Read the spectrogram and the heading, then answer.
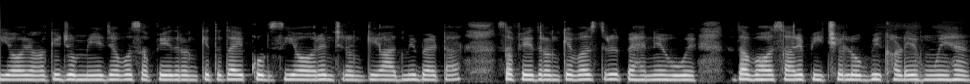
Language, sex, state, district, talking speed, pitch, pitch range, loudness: Hindi, female, Bihar, Kishanganj, 210 wpm, 220 Hz, 215-225 Hz, -13 LUFS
